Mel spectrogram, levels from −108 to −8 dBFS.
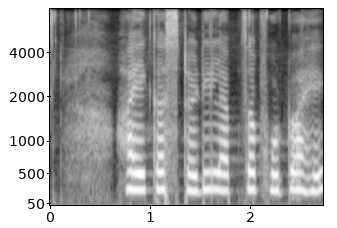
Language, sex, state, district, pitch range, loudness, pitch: Marathi, female, Maharashtra, Washim, 245-260 Hz, -13 LUFS, 255 Hz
